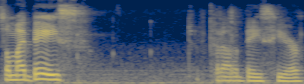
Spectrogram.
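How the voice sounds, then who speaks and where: Somewhat breathy, a man talks at a medium pitch. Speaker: crafting tutorial creator. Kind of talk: tutorial. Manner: halting.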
